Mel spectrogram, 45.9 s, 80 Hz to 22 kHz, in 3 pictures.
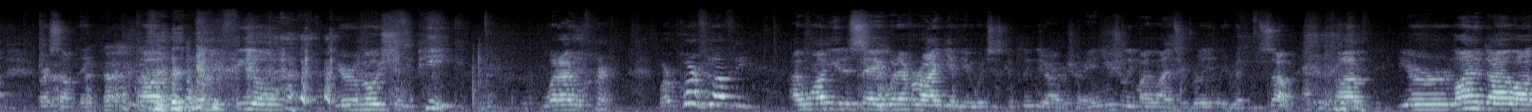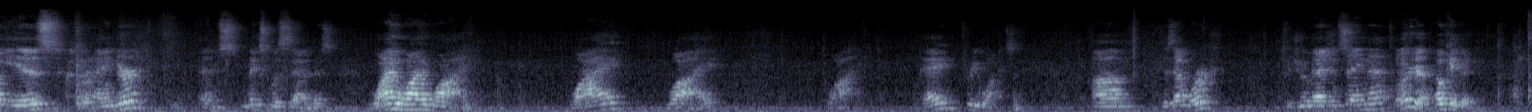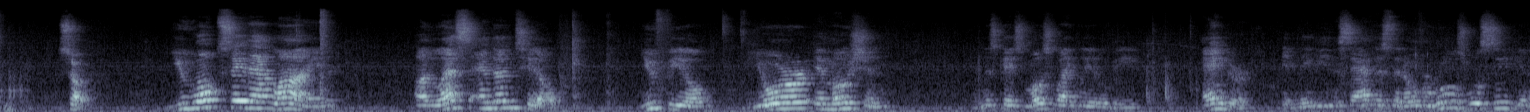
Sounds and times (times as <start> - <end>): Speech: 0.0 - 20.2, 21.0 - 22.6, 23.6 - 25.6, 26.2 - 27.6, 28.2 - 30.2, 31.2 - 31.6, 32.3 - 34.1, 34.8 - 36.4, 37.0 - 39.6, 40.4 - 45.9.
